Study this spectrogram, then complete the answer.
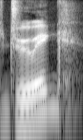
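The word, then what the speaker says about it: Druig: Um I think philosophically or morally the 1500 AD one where I think it's pronounced Drewig the character who he can control people where we're seeing people like genocided.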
